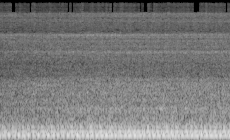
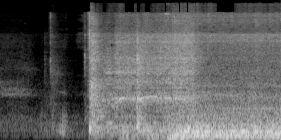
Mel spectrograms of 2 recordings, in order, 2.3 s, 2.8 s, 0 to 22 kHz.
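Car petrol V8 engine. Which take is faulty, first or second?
first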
